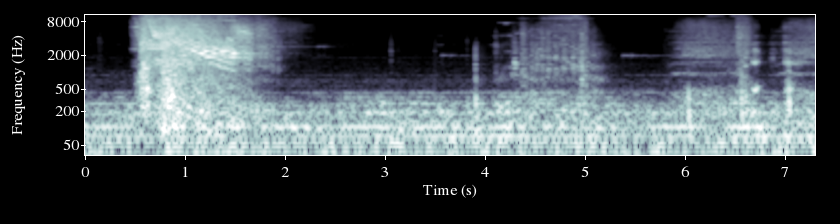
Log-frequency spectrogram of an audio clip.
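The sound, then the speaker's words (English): A loud, sizzling blast from Kira's phaser strikes the panel of one of the doors on a space station with a crackling burst lasting about a second, followed by two softer hissing bursts and scattered clicks over a steady low hum. “So that she blasted the panel for one of the doors.”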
